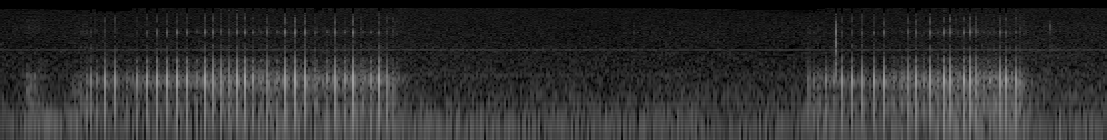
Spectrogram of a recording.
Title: doggie snoring on brown couch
